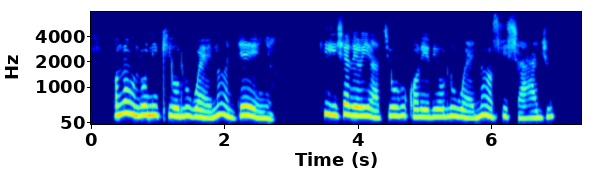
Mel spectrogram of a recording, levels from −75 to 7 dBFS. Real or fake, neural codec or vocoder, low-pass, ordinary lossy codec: real; none; none; none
